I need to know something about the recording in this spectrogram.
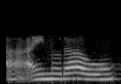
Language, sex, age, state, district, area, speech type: Tamil, female, 18-30, Tamil Nadu, Thanjavur, rural, conversation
